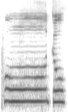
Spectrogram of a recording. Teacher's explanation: نون ساکن کے بعد تا ہے حرف اقفا میں سے، اس لیے یہاں پر نون کی آواز کو چھپا کے پڑھیں گے، اقفا ہوگا.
